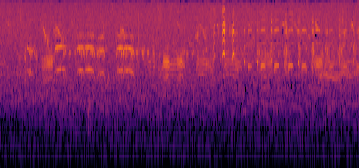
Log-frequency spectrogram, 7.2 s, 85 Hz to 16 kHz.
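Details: Spur-winged Lapwing at Akrotiri Marsh, Cyprus, in April 2023, giving loud, sharp, metallic notes in quick, overlapping bursts, several calls a second, against a faint background hiss.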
